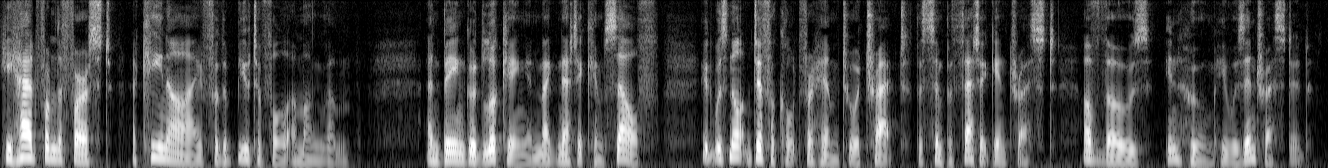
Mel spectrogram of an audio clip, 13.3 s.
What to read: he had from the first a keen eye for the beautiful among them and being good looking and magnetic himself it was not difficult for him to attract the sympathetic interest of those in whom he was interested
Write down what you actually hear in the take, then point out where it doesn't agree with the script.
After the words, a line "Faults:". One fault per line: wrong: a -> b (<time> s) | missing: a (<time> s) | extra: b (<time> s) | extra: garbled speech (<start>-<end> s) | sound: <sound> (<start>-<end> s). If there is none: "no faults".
he had from the first a keen eye for the beautiful among them and being good looking and magnetic himself it was not difficult for him to attract the sympathetic interest of those in whom he was interested
Faults:
no faults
